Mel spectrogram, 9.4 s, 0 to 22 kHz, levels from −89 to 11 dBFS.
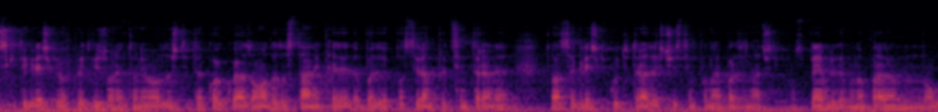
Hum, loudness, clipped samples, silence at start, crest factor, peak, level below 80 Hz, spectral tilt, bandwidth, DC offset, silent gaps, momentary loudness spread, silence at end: none; -39 LUFS; under 0.1%; 0 s; 16 dB; -22 dBFS; -52 dBFS; -6.5 dB/octave; 12 kHz; under 0.1%; none; 6 LU; 0 s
